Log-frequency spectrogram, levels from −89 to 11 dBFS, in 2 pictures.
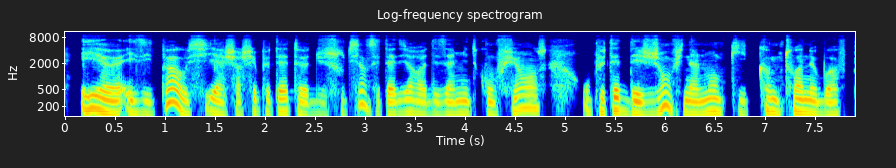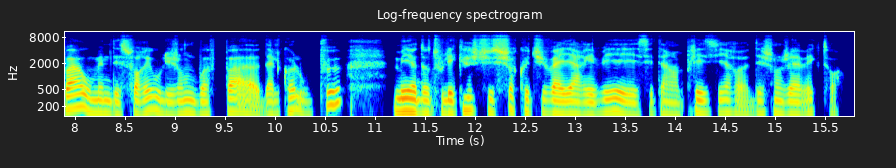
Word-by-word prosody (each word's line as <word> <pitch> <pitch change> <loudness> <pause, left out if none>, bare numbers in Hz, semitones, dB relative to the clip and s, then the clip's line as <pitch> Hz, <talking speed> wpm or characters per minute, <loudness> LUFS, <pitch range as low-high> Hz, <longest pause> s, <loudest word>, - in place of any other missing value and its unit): et 175 -3 +4
heu, 135 -2 +5
hésite 135 -2 -4
pas 240 +3 +5
aussi 145 +2 -1
à 130 - 0
chercher 130 +4 -1
peut-être, 145 0 -2
heu, 125 - +1
du 125 -1 -11
soutien, 145 - -4
c'est-à-dire, 135 - -2
heu, 125 - -1
des 125 +1 -5
amis 130 +1 -1
de - - -11
confiance 175 +8 -2 0.4
ou - - -7
peut-être 150 +2 +1
des 135 -2 +3
gens, 150 +11 +1
finalement, 140 0 0
qui, 130 -1 -9
comme 150 -4 -1
toi, 150 0 +2
ne 140 -2 +2
boivent 125 0 -3
pas 180 +3 +6
ou 185 - +3
même 140 -1 0
des 130 - -2
soirées 140 +5 +1
où 165 - -1
les 135 -2 -2
gens 130 +2 -2
ne 140 -1 0
boivent 130 0 -4
pas, 155 0 +3
heu, - - -1
d'alcool 130 +5 -2
ou 130 -2 -8
peu 220 +3 +2 0.5
mais 155 -1 +8
dans 140 0 +1
tous - - -8
les 135 -1 +4
cas, 165 - -4
je 160 - -2
suis 150 - 0
sûre 170 +4 +3
que 145 - -2
tu 140 +1 -2
vas 140 -1 +5
y 130 - +4
arriver 130 +2 +1
et 120 - -4
c'était 125 +3 -8
un 120 -2 -4
plaisir, 140 +2 -2
heu, 65 - -3
d'échanger 130 - -2
avec 125 - -3
toi. - - -10
140 Hz, 240 wpm, -23 LUFS, 130-150 Hz, 0.5 s, mais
